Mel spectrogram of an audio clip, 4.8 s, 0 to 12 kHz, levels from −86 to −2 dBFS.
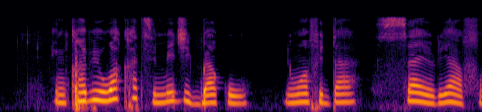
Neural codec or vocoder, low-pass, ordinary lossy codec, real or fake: none; 7.2 kHz; none; real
